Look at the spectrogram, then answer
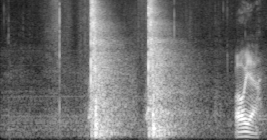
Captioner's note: club smacks ball repeatedly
